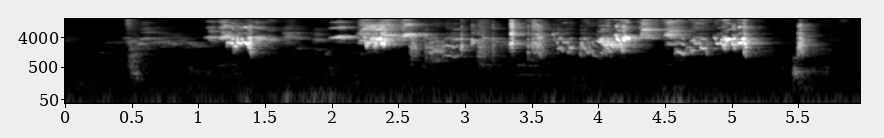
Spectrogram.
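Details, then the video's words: Tame budgerigars chatter while playing: scratchy squawks, clicks and chirps run in a rambling, uneven warble, ending in a short sharp note after a pause. "Budgie Best Friends Talking, Playing and Singing"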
